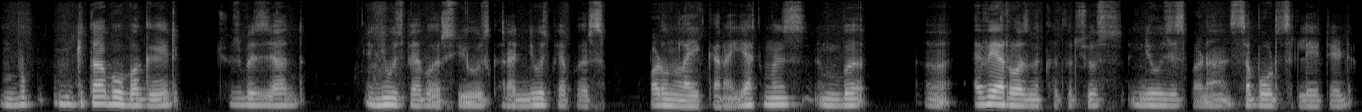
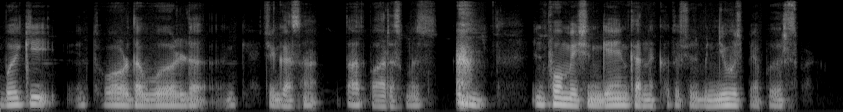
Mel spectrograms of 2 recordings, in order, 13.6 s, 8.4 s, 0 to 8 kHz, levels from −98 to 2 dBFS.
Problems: constant background noise, low volume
